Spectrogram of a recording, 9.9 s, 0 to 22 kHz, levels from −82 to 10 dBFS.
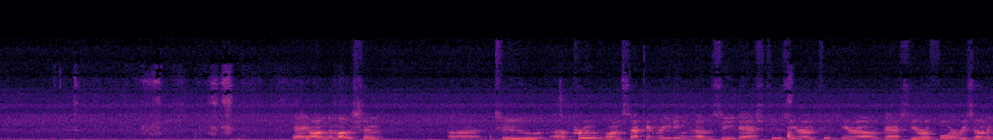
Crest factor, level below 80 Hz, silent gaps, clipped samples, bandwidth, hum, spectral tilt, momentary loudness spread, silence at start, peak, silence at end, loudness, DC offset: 20 dB; -46 dBFS; none; under 0.1%; 16 kHz; none; -3.5 dB/octave; 17 LU; 0 s; -12 dBFS; 0 s; -31 LUFS; under 0.1%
